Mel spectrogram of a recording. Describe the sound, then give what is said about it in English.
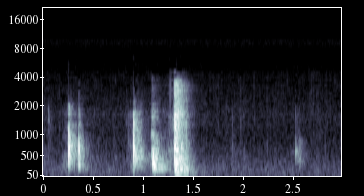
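A door is pushed shut with a cluster of wooden thumps and clunks, the loudest in the middle, followed by one faint knock a moment later. No one speaks. “Come in. Shut the door.”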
